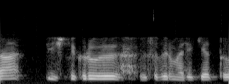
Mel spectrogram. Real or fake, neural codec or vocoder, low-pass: real; none; 14.4 kHz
